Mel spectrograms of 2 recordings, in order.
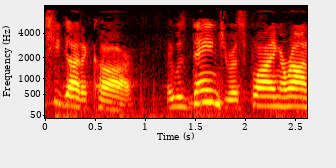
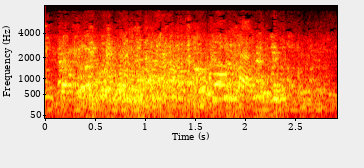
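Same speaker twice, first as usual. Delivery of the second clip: breathy high giggle; 11 semitones higher, 3 dB louder than usual. Acted. Wife giggling at husband behind torn paper. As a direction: laugh at your own prank. Liz laughs at her trick.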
